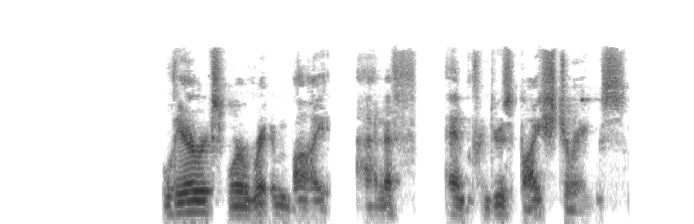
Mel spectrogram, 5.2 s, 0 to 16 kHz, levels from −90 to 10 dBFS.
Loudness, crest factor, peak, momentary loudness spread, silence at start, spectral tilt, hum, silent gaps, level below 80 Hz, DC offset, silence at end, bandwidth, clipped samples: -20 LUFS; 20 dB; -2 dBFS; 13 LU; 1.25 s; -3.5 dB/octave; none; 2.48-2.66 s, 3.13-3.33 s; -64 dBFS; under 0.1%; 0.55 s; 8.2 kHz; under 0.1%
